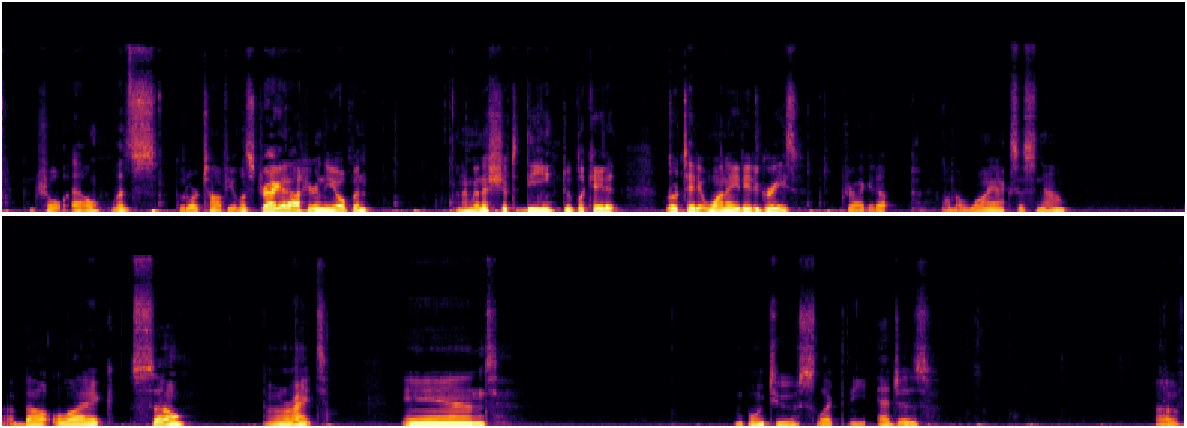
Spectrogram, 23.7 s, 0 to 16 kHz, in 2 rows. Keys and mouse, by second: 1.4 KP_7, 3.6 middle click, 5.3 shift+d, 6.7 r, 8.0 g, 13.3 middle click, 14.3 a, 16.2 middle click, 20.2-22.3 middle drag.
